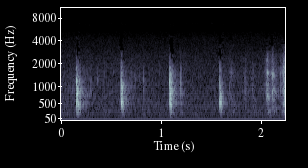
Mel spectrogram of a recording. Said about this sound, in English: And then, late that afternoon, there's a knock on your door.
